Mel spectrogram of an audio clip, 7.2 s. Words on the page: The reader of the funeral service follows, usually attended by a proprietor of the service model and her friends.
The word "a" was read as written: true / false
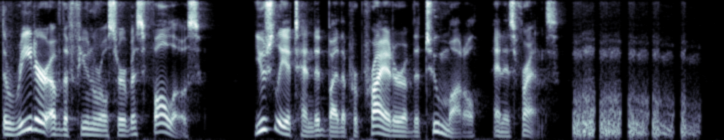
false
